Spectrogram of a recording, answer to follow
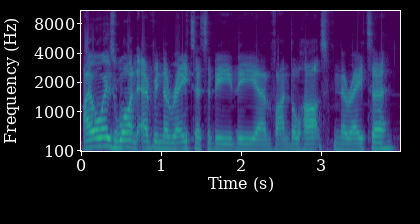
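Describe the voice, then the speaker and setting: A man's voice: medium pitch, steady tone, brisk, fairly bright tone, clean tone, faint music behind. A man playing a game and joking through it as a let's play co-host. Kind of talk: casual game commentary.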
